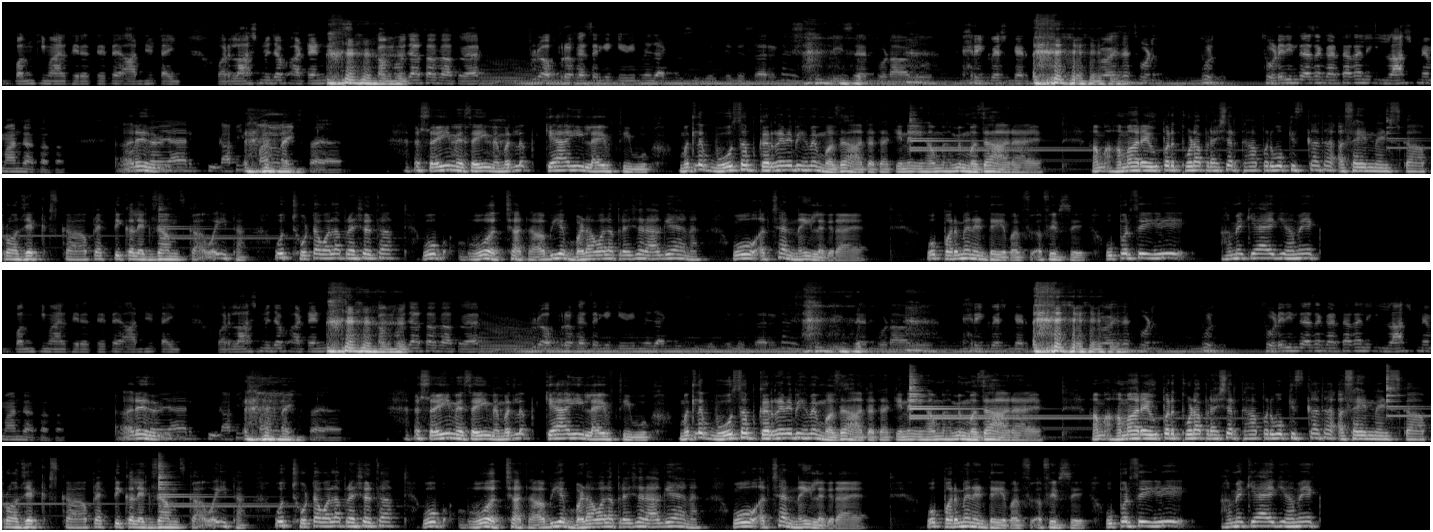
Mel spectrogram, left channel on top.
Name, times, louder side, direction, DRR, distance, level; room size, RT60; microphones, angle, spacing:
voice 1, 0.0-3.5 3.7-4.8 5.3-9.3 9.6-11.6 12.0-14.9 15.5-17.7 18.8-19.3, left 4 dB, 30° left, 1.0 m, -39 dB
voice 2, 3.2-4.1 8.0-8.6 9.0-9.4 10.3-11.3 15.4-15.9 16.7-17.2 18.2-37.2 37.8-40.4 40.8-41.8, right 2 dB, 10° right, 0.3 m, -24 dB
sound 1, 4.8-13.4, right 1 dB, 50° right, 1.8 m, -43 dB
sound 2, 23.4-27.0 28.1-29.7 30.1-31.8, right 9 dB, 80° right, 1.9 m, -37 dB
head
